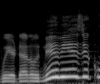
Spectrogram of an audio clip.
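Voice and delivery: loud, high, building to a whoop; celebratory shout. Real, not acted. Host wraps up the music segment, celebratory shout. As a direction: cheer it out into a long woo.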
